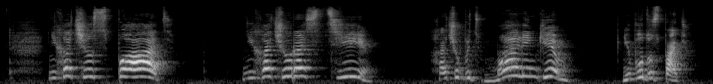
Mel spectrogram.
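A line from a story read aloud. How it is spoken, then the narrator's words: Child shouting louder. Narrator (Russian): Еще громче закричал малыш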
